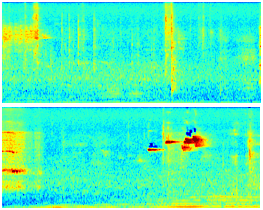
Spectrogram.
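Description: Plastic Lego Technic parts of a model chassis being handled and refitted, with a sharp click about a third of the way in. A few short, high bird chirps come near the end.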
